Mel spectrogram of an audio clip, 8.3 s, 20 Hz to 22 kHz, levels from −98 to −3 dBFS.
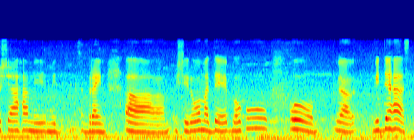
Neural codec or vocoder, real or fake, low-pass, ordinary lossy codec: none; real; none; none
